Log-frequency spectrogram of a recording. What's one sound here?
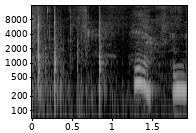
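Plastic toys click and knock as they are handled.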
